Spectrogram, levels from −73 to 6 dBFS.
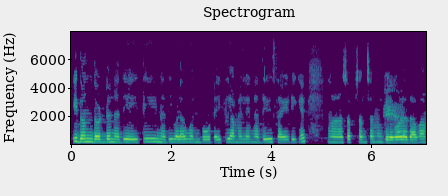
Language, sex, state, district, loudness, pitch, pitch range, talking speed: Kannada, female, Karnataka, Belgaum, -16 LUFS, 195 Hz, 190-205 Hz, 160 wpm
